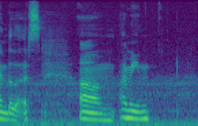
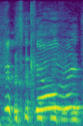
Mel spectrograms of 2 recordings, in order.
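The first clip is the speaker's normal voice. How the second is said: high, loud helpless laughter; laughing; 11 semitones higher, 5 dB louder, much slower than usual. Real, not acted. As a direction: crack up while saying it. Cracking up at impression.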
